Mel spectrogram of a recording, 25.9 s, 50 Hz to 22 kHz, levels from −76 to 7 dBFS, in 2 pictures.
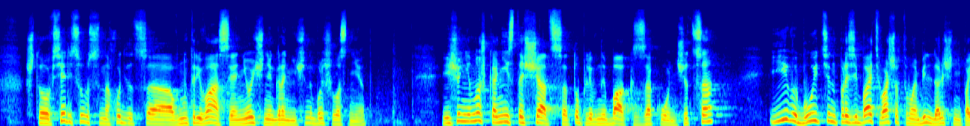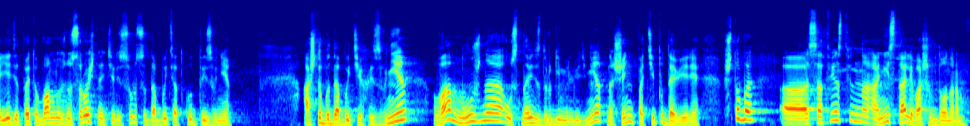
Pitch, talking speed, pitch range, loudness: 155 Hz, 140 wpm, 135-195 Hz, -18 LUFS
